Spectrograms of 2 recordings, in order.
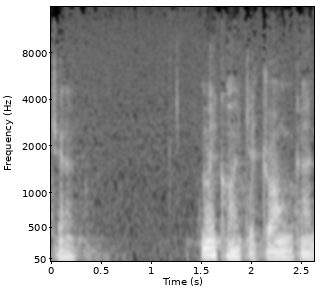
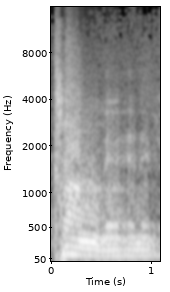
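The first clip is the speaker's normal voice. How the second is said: laughing; 2 semitones higher, 4 dB louder than usual. Real, not acted. Laughing at own fluency.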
